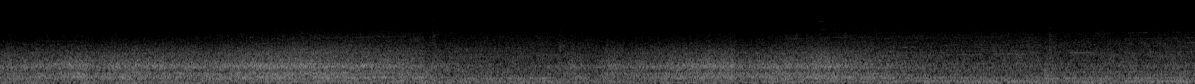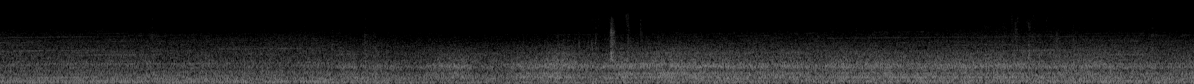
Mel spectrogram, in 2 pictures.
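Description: A racing car engine roars steadily, rising and falling as it shifts gears.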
